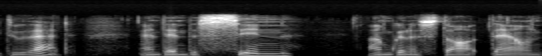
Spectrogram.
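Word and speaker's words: שׂ: do this is because if we just use a regular s then there could be some confusion once again with the S which is also a regular s and because of that we have to make the sin individual and and uh special if you like and we do that by adding a small diacritic Mark above it like that so we've got two sounds there shin and sin none of these have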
